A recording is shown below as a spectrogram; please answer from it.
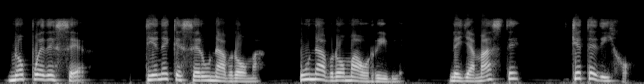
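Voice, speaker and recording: A woman voicing a young woman in her twenties, a lively and urgent niece in a storybook narration. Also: on the low side, unhurried, no room sound. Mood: worried. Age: 20s.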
